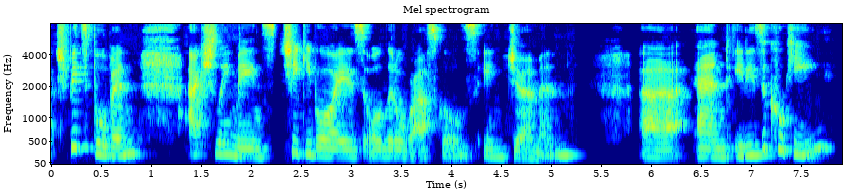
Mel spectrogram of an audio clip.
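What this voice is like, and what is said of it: Australian accent. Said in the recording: “a gorgeous Australian accent”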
